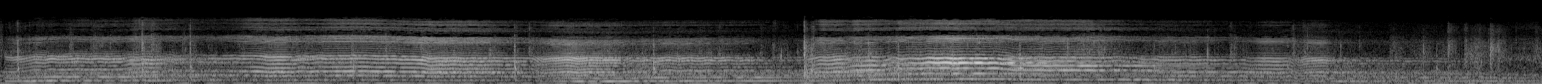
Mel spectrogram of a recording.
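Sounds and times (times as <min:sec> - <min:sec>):
man moaning singing: 0:00.0 - 0:15.2.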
